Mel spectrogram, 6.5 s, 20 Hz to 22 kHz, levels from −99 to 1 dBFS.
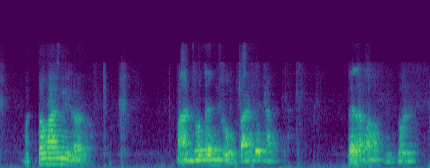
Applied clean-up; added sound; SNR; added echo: neural mask model DeepFilterNet 3.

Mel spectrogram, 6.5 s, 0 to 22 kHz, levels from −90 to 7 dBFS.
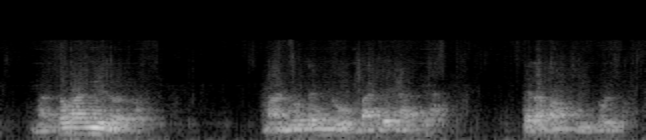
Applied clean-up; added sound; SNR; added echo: neural separator model SepFormer DNS4.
